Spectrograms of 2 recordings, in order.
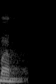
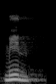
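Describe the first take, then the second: First: The word is said with an 'a' vowel. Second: The word is said with an 'i' vowel. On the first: The speaker calls it right. "শুদ্ধ উচ্চারণ হলো মান" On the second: The speaker calls it wrong. "এই মানটাকে অনেক সময় এরা উচ্চারণ করে মিন"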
